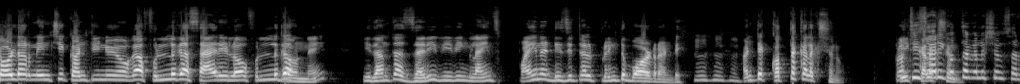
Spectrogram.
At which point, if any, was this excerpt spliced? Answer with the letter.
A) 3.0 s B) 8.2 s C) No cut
A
